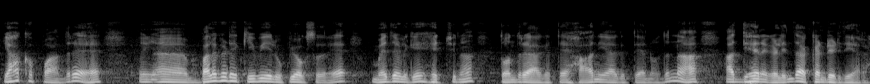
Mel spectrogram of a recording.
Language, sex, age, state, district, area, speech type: Kannada, male, 60+, Karnataka, Bangalore Urban, urban, spontaneous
